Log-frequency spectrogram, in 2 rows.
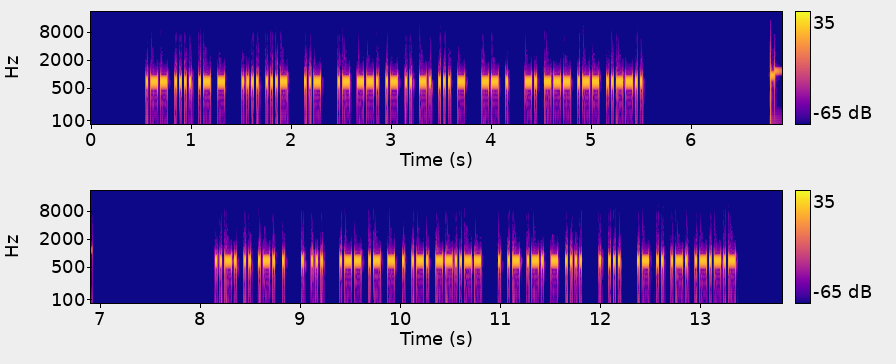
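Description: Very fast Morse code at 50 words per minute, sending practice sentences: a single steady mid-pitched tone keyed in rapid dots and dashes, sent in two long runs separated by a brief pause with one sharp click.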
